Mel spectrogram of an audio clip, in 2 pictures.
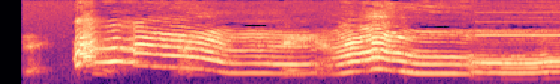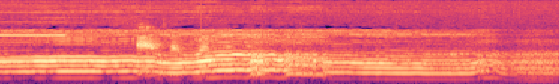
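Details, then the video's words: Pet dog howling at an answering machine: a long, wavering howl with rising and falling pitch bends at the start, then a steady, drawn-out tone held for several seconds before it drops away. "Смешной пес воет на автоответчик"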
